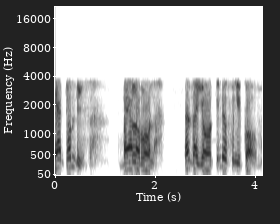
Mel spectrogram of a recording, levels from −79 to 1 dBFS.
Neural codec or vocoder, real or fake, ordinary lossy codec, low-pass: none; real; none; 3.6 kHz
